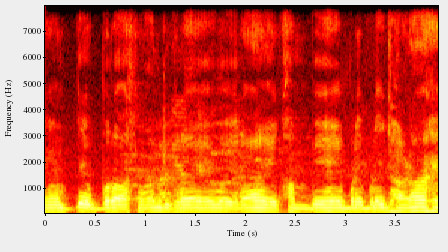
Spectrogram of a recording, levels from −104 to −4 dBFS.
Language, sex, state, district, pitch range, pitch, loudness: Hindi, female, Punjab, Fazilka, 120-125 Hz, 125 Hz, -17 LUFS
